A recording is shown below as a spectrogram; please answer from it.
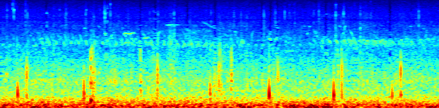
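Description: Footsteps on a paved promenade, about two to three short clicks a second, over a low steady rumble.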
